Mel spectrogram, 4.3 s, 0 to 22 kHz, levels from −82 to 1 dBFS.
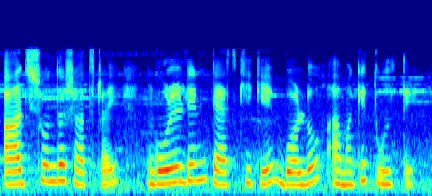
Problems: background sounds at intervals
